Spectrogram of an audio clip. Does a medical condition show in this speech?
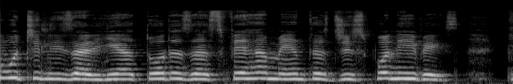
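Yes: amyotrophic lateral sclerosis.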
